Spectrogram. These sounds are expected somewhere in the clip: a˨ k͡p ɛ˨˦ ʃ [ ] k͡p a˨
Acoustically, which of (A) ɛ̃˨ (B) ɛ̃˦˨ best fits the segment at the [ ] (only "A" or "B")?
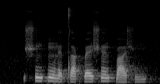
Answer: B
